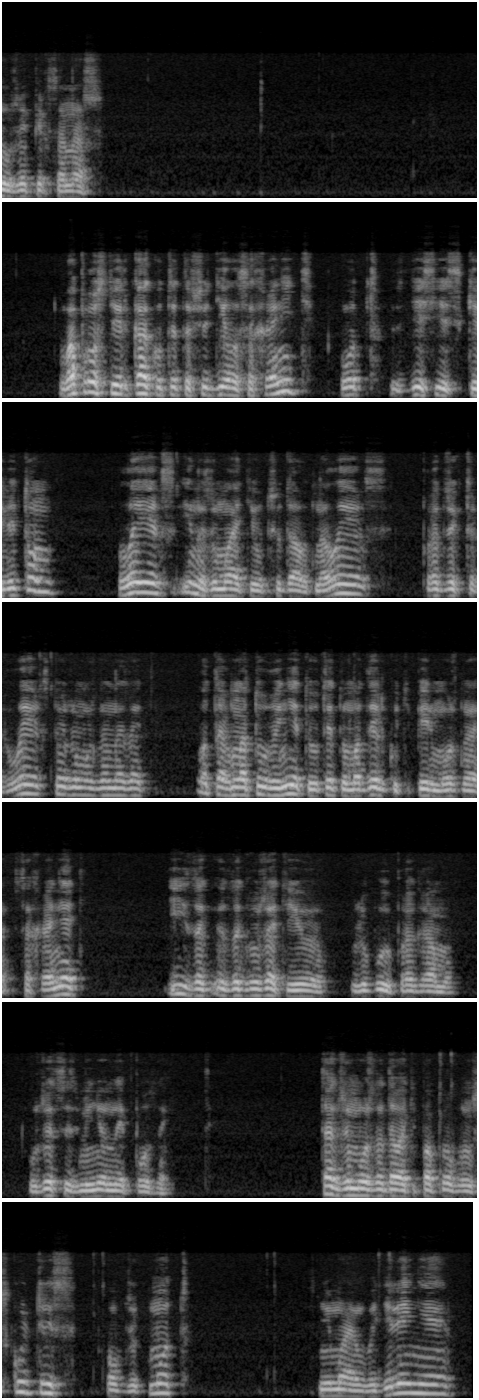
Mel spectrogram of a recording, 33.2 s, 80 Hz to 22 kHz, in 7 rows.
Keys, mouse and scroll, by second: 0.0 middle click, 2.7-4.0 scroll down 1, 4.0 middle click, 11.1 click, 15.9 middle click, 18.5 middle click, 19.7-20.8 scroll down 1, 20.8 middle click, 26.2 scroll down 1, 26.8 middle click, 28.1 click, 31.9 click, 32.7 click.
